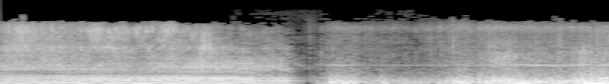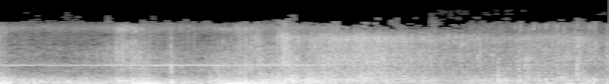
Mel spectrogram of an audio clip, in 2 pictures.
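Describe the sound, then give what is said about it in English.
A seaplane engine drones as the plane lands and taxis up to a float. A steady propeller hum dips briefly early on, then returns with surging, revving swells that rise and ease over a sustained tone. “I'm going to taxi right up to that float so as we won't have to wait to be rowed ashore.”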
